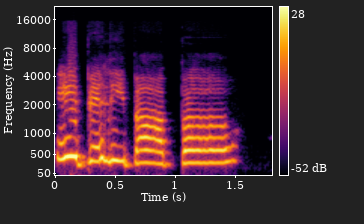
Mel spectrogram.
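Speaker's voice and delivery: put-on high baby-talk voice. Retelling how Scotty greets his fish at the tank: imitating Scotty's baby talk. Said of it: "talks baby talk to Billy Bobo".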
